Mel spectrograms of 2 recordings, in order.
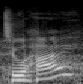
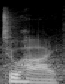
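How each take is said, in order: First: The voice rises at the end. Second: The voice falls at the end. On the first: The speaker calls it right. "Like that, too high?" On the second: The speaker calls it wrong. "It's not too high like that"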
